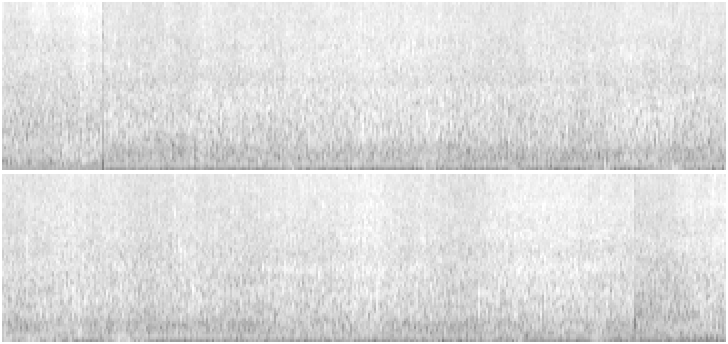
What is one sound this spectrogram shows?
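A motorboat engine drones steadily across the water.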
